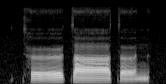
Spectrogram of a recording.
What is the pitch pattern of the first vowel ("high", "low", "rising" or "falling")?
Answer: rising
